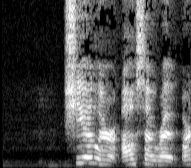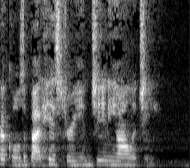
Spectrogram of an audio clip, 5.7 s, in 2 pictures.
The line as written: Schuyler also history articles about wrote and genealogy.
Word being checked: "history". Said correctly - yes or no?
no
